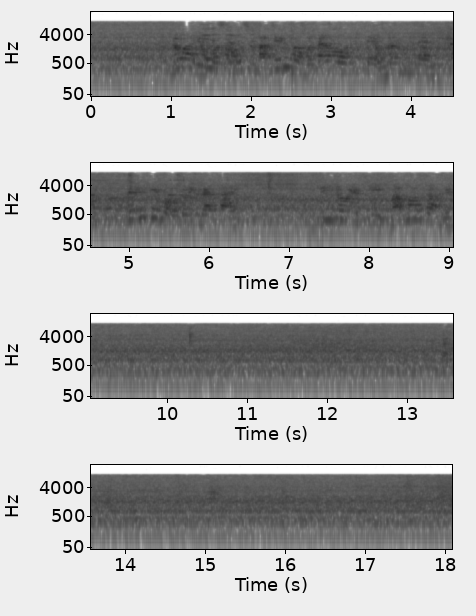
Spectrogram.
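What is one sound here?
A diesel train engine idles with a steady low rumble.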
